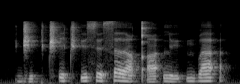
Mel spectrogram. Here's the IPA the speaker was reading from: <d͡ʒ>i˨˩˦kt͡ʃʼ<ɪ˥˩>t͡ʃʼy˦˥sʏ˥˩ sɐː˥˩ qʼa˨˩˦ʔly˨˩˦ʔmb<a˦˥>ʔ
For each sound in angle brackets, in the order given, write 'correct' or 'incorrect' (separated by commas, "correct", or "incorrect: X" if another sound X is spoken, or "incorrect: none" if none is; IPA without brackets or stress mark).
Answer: correct, correct, correct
